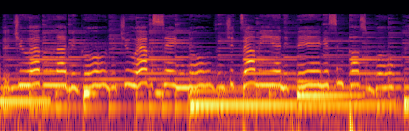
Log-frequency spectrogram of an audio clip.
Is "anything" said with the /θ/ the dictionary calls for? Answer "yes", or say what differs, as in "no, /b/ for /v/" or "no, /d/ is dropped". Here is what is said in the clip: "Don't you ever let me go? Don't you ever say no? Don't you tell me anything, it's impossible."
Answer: yes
